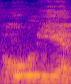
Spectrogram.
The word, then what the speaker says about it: Olean: Oh, by the way, that's pronounced Olean. We're actually going to the factory here in a few months.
